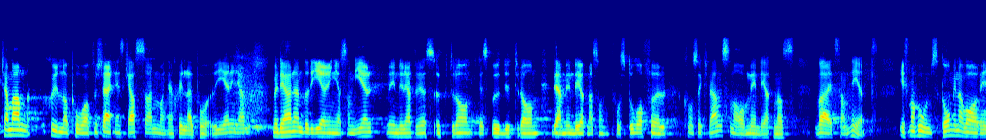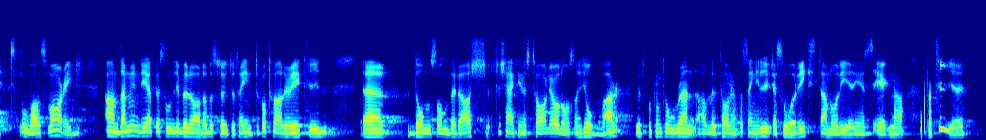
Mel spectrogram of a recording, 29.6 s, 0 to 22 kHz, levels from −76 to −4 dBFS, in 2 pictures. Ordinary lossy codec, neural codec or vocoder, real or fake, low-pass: none; codec, 16 kHz, 1 kbps, X-Codec, HuBERT features, trained on balanced general audio; fake; 7.2 kHz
